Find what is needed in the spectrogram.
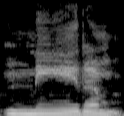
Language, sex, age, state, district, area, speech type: Tamil, female, 18-30, Tamil Nadu, Tirupattur, urban, read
